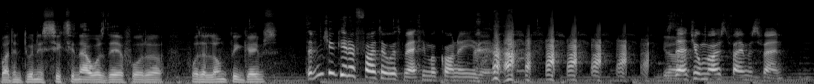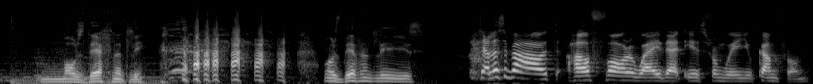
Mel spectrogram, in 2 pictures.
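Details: Adult speakers in conversation; normal speech.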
